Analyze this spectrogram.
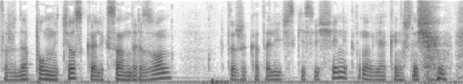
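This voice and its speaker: Over noticeable background noise, a man with a fairly low pitch speaks at a very fast pace in a fairly even intonation. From Russia, Veliky Novgorod. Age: 20s. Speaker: seminarian. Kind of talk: radio interview.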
